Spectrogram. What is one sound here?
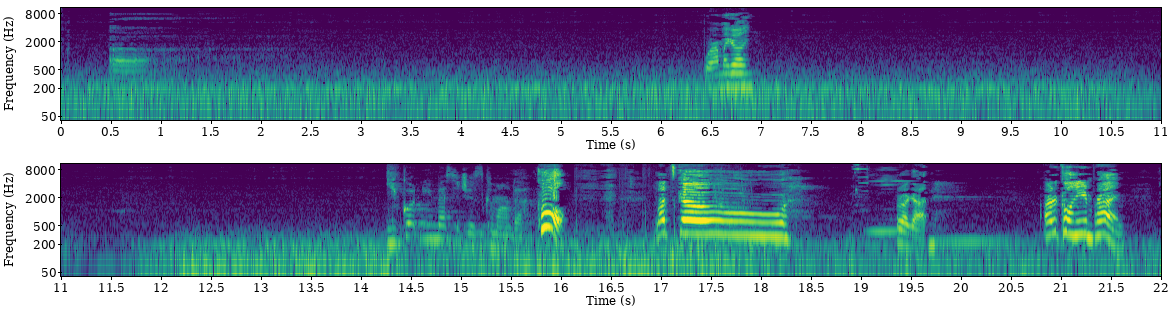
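A young woman talks casually into a microphone close by.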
